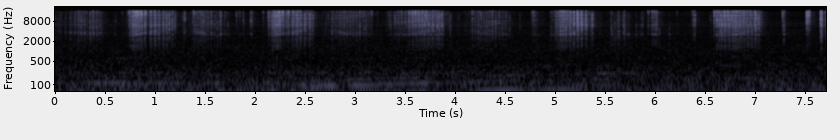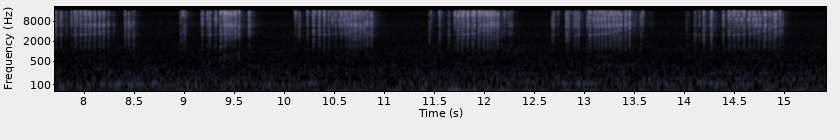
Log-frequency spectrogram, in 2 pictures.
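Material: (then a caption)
Plastic. A pink plastic wide-tooth comb is held diagonally while fingertips and nails run along its teeth. The result is bright, ratchet-like strumming in irregular bursts over a low background hum.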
